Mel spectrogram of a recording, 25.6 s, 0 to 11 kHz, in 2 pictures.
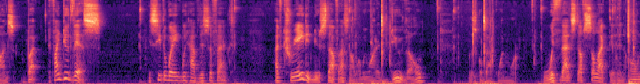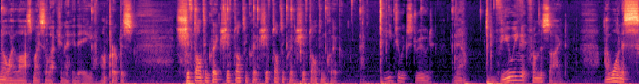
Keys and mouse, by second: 1.5-3.2 drag, 4.9-7.6 middle drag, 7.6 ctrl+z, 8.5-11.5 middle drag, 12.6 a, 18.2-20.4 drag, 20.4 e, 22.6 KP_3.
